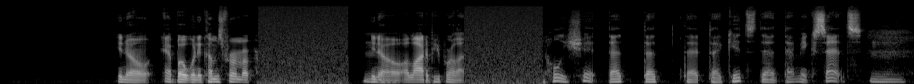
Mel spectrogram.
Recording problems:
audio cutting out; filled with static; at 2.5 s for 1 s and at 4.5 s for 1 s

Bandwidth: 16 kHz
